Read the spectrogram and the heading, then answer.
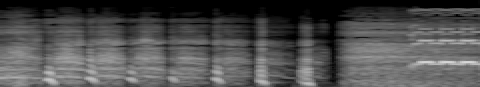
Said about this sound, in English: And the fucking phone rang again.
